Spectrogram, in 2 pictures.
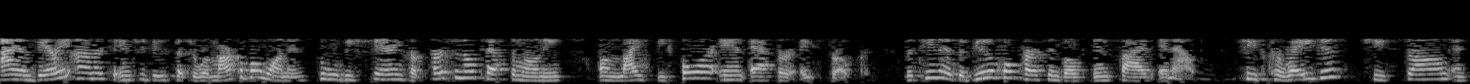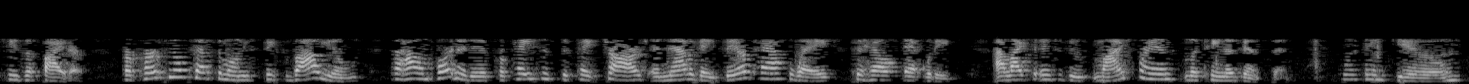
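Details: Adult woman speaking; typical speech.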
